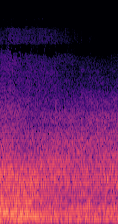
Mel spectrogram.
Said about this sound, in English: So here's the bus.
